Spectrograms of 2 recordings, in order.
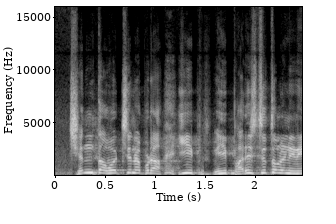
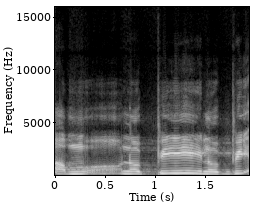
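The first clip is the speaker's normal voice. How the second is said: mock pain moan; slower than usual. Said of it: "అదే చింత".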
